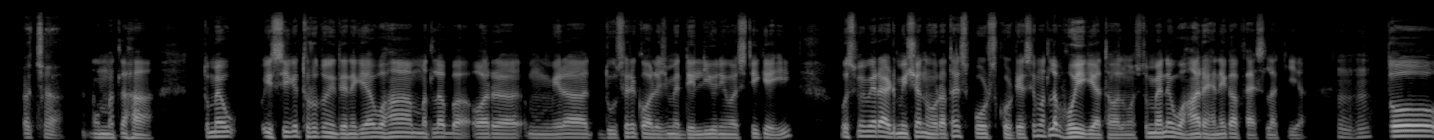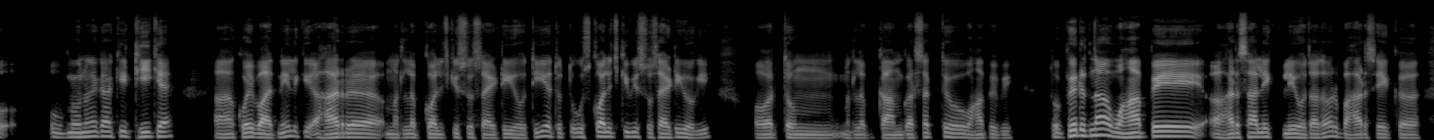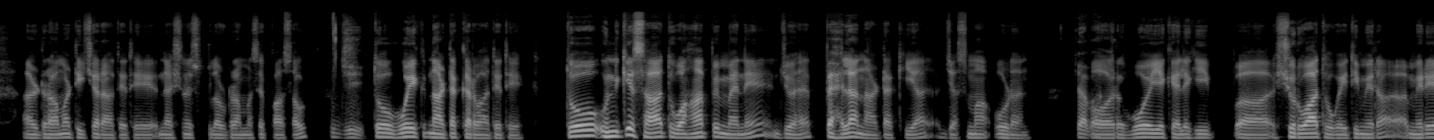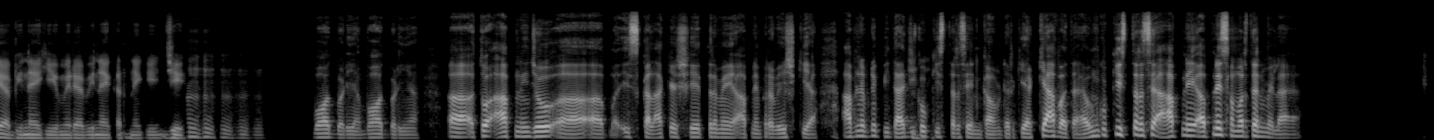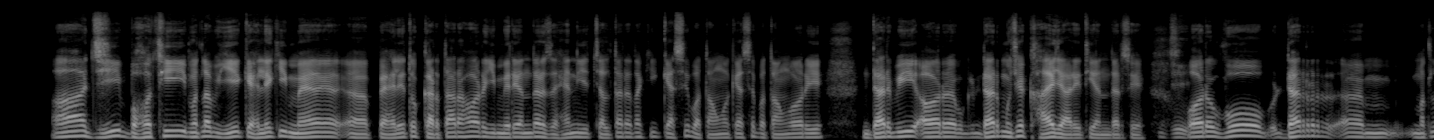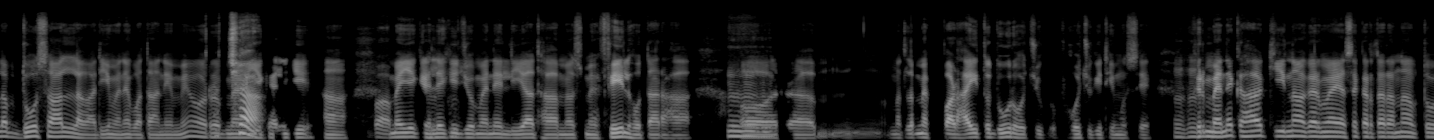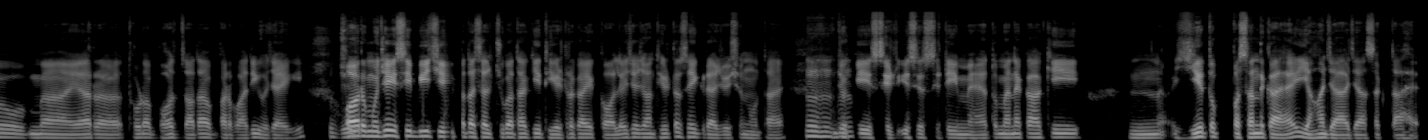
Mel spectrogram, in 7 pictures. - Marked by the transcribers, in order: in English: "थ्रू"; in English: "एडमिशन"; in English: "स्पोर्ट्स"; in English: "ऑलमोस्ट"; in English: "सोसाइटी"; in English: "सोसाइटी"; in English: "प्ले"; in English: "ड्रामा टीचर"; in English: "पास आउट"; in English: "एनकाउंटर"; in English: "थिएटर"; in English: "थिएटर"; in English: "ग्रेजुएशन"; in English: "सिटी"; in English: "सिटी"
- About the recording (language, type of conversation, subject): Hindi, podcast, अपने डर पर काबू पाने का अनुभव साझा कीजिए?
